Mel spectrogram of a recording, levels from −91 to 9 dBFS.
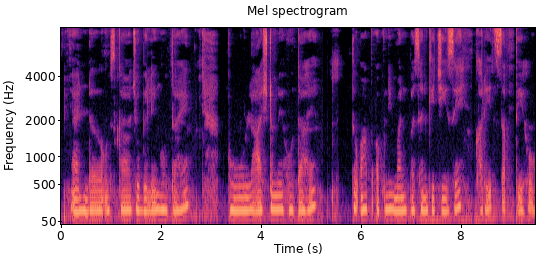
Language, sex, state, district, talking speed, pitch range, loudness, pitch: Hindi, female, Gujarat, Gandhinagar, 125 wpm, 155-170 Hz, -15 LUFS, 160 Hz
